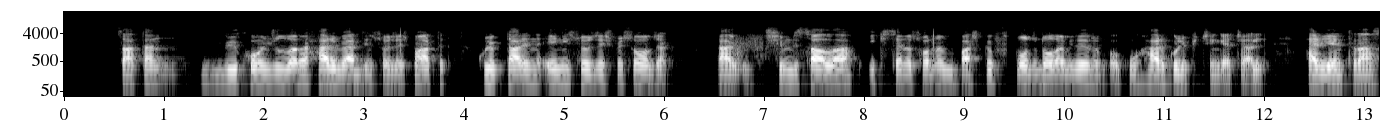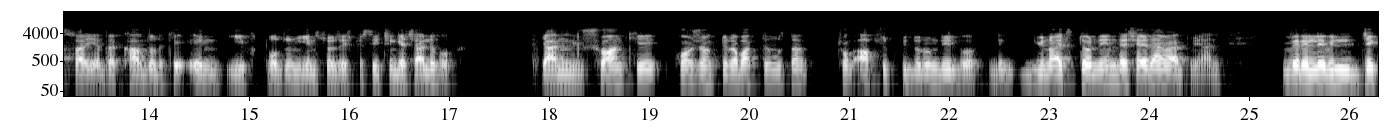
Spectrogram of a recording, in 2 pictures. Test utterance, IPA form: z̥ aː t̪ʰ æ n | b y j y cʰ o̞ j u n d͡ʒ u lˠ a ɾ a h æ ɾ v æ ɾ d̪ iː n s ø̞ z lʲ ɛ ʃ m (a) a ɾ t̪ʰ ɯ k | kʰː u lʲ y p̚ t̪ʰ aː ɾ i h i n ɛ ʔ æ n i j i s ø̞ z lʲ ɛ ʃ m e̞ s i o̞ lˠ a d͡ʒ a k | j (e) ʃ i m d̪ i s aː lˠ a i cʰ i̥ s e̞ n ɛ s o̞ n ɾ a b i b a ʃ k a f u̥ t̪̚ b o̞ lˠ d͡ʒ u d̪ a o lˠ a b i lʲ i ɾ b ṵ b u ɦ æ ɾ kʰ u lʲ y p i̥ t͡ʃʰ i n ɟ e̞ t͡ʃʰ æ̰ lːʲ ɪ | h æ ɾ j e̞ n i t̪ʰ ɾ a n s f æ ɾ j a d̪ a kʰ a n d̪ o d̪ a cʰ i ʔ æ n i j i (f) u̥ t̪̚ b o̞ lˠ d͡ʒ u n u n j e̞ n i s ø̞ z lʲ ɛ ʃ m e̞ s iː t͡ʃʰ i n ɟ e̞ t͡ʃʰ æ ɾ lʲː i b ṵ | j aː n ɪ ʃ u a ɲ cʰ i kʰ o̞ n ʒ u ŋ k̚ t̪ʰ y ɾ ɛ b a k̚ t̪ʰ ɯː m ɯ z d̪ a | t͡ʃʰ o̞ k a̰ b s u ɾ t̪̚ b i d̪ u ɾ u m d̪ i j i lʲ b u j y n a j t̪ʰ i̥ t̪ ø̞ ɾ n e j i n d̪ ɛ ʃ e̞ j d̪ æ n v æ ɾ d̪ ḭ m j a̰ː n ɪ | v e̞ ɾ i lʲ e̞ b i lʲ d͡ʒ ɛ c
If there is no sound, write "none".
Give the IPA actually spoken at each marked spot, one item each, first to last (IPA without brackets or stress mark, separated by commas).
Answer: ɛ, a, f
